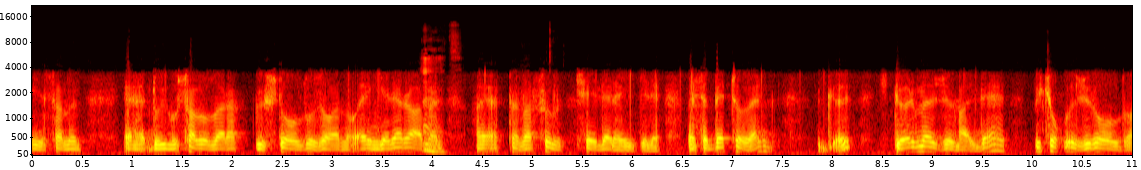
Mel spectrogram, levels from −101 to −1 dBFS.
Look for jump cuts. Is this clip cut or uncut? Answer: cut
